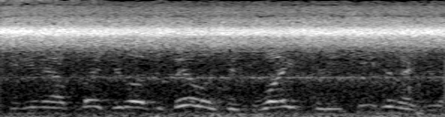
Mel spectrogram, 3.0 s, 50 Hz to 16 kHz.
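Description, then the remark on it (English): Loud cicadas, which surface every 17 years, buzz at an outdoor wedding in a continuous, high-pitched shrill drone that never lets up and drowns out the band, with fainter melodic vocal sounds wavering underneath. “Their buzzing is so loud, it drowns out the band.”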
